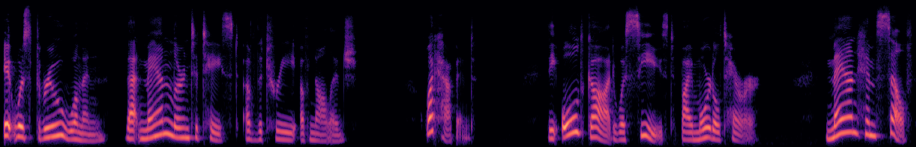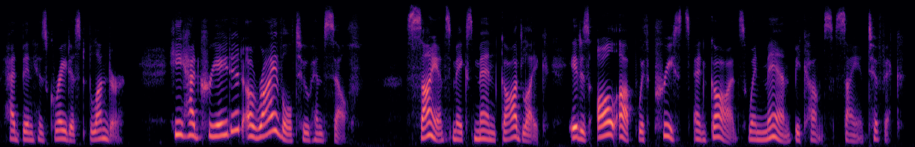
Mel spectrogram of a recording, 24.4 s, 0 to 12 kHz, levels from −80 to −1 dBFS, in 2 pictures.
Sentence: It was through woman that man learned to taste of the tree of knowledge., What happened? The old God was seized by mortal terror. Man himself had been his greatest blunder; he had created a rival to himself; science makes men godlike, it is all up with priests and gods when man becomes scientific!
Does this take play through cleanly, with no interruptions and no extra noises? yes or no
yes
